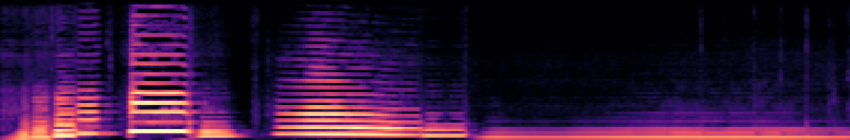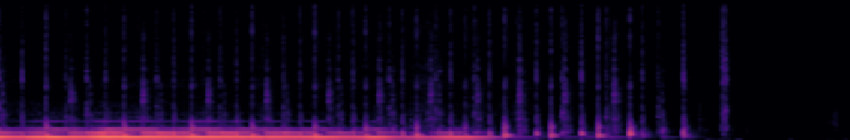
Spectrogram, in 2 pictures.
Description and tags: An atonal lick on the alto sax, ending with a long tone.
